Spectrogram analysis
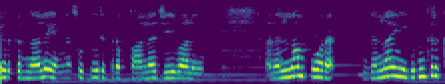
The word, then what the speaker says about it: ஜீவாலயம்: ஸோ இப்படி இருந்த நான் என்ன பண்றேன்னா, ஜீவாலயங்களுக்கு, அதாவது ஜீவ சமாதி அப்படின்னு சொல்லுவாங்க இல்லையா, சித்தர்களுடைய ஜீவ சமாதிகள், அதை ஜீவாலயம் அப்படிதான் ஆக்சுவலா நம்ம சொல்லணும், அப்படிதான் ப்ரொனவுன்ஸ் பண்ணணும்.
